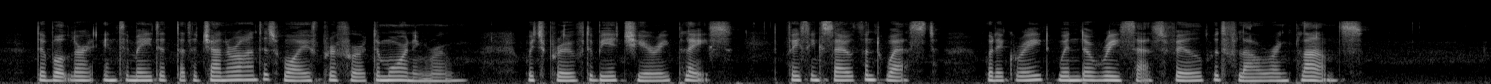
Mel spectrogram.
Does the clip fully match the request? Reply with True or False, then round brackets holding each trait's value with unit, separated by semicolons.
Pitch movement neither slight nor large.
False (1.5 semitones)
